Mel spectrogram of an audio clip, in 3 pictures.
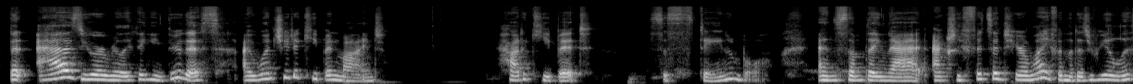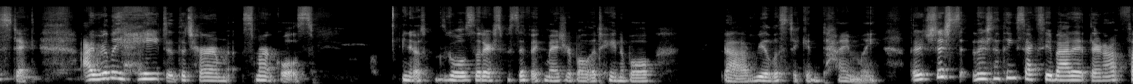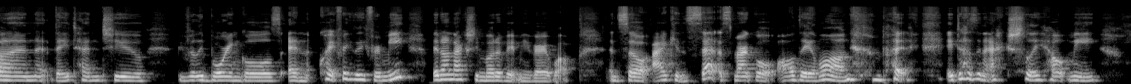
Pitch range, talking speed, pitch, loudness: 180-225 Hz, 170 wpm, 195 Hz, -18 LUFS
